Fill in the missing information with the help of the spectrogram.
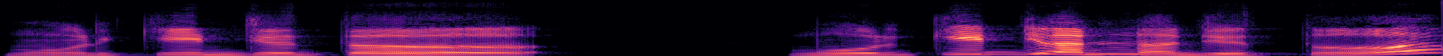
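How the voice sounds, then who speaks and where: A woman playing a sentimental, stubborn old mother in a radio drama, halting and emotional as she repeats her phrases. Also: medium pitch, lively intonation, no echo, phone-quality sound. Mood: nostalgic, coaxing. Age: older. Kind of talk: Bengali radio drama acting.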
